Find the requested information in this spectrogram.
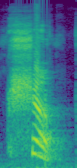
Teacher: क्ष, अब ये जो क्ष है ना, इसमें सबसे पहले आप करते हैं क का उच्चारण, आधे क का, थोड़ा सा क बोलना होता है पहले, उसके बाद फिर आप करते हैं श का उच्चारण, मूर्धन्य श, और ये 3 वर्णों से बना है क्ष। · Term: संयुक्त व्यंजन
